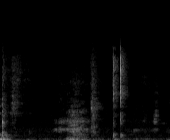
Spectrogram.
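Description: Two quick, sharp clicks at a computer, about a second and a half in, as the user works the mouse and keyboard, with a soft, short rustle just before them.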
